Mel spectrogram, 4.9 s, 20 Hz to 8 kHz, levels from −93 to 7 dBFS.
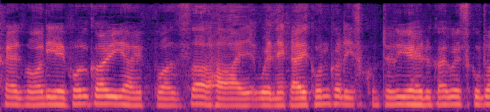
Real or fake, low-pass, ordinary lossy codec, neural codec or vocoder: fake; 7.2 kHz; none; codec, 16 kHz, 1.1 kbps, Voila-Tokenizer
